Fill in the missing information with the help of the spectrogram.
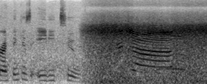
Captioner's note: water rushing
